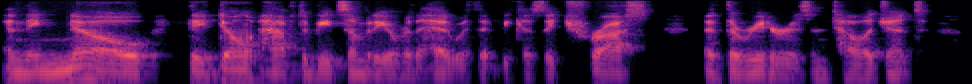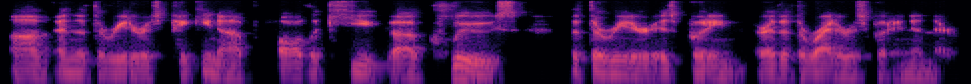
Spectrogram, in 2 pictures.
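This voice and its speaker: A middle-aged man co-hosting a casual podcast discussion on writing, speaking in an earnest, emphatic way with dramatic pauses. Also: extremely low pitch, steady tone, fairly bright tone, breathy edge, dull audio. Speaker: podcast co-host and novelist.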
